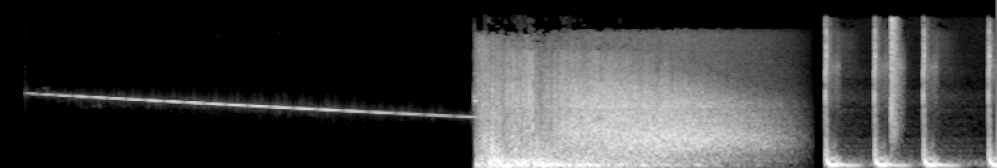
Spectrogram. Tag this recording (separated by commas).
Music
